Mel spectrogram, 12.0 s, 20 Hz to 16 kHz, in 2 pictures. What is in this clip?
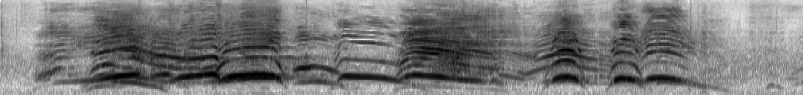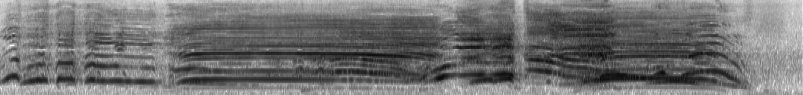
A group of people (+/- 7 persons) cheering - exterior recording - Mono.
